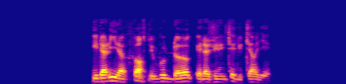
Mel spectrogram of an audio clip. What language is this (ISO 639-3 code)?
fra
